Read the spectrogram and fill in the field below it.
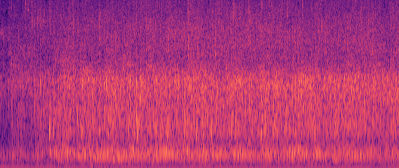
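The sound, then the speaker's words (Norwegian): Sustained applause from a large crowd in the European Parliament after a speech by Ursula von der Leyen, a dense steady wash of clapping that swells in within the first half second and holds evenly throughout, with no voices. “Det fikk mye applaus i Europaparlamentet.”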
